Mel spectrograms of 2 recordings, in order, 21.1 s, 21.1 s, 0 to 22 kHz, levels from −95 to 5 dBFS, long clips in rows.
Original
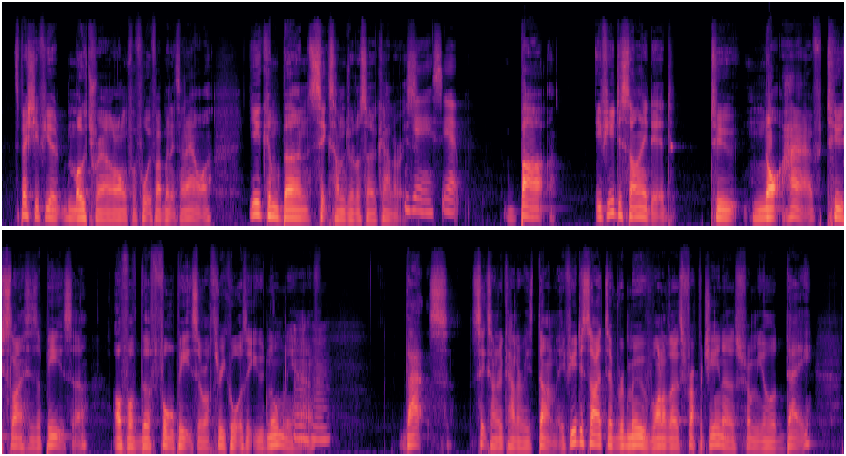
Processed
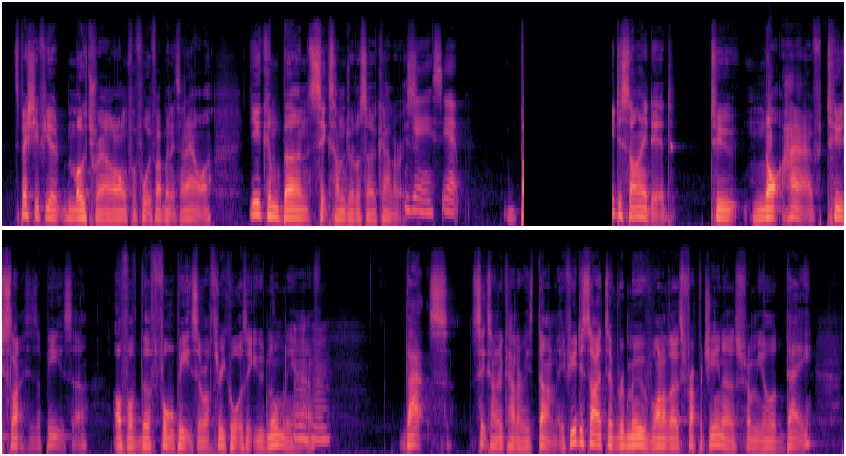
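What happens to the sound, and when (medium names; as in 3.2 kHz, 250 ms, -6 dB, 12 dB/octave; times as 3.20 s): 6.52–7.63 s: mute
10.72–13.01 s: fade in equal-power, from -14 dB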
